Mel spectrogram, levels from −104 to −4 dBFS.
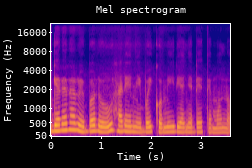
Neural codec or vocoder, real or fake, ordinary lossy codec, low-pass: autoencoder, 48 kHz, 128 numbers a frame, DAC-VAE, trained on Japanese speech; fake; MP3, 96 kbps; 19.8 kHz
